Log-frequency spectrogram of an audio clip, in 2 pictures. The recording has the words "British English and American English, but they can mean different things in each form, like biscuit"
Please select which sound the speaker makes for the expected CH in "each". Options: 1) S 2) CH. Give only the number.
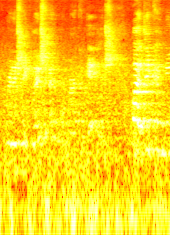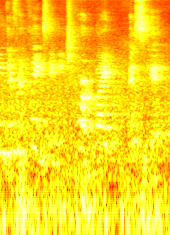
2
